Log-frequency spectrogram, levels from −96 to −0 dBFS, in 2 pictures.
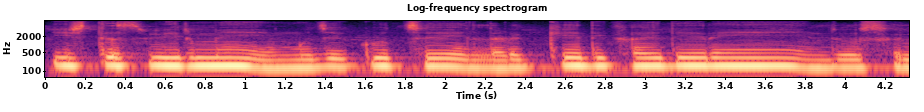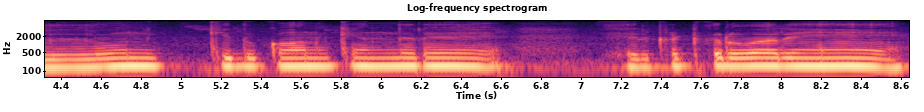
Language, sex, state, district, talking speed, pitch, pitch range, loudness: Hindi, male, Rajasthan, Bikaner, 155 wpm, 155 Hz, 145-160 Hz, -13 LUFS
